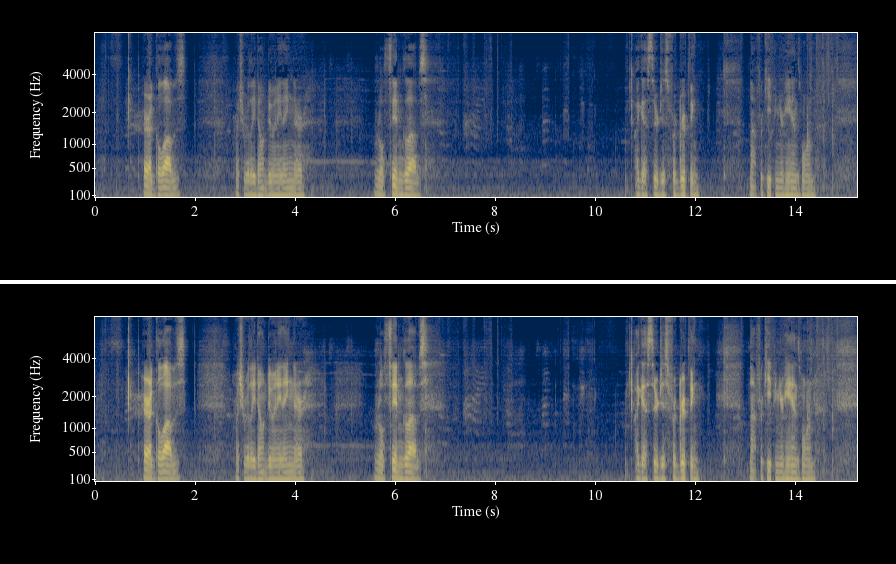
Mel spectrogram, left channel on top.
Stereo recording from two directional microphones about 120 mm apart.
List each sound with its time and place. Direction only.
0.6 s speech: 25° left (ahead or behind)
5.7 s speech: 25° left (ahead or behind)
10.6 s speech: 30° left (ahead or behind)
12.5 s a sound: 30° left (ahead or behind)
13.7 s speech: 25° left (ahead or behind)
14.7 s a sound: 25° left (ahead or behind)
